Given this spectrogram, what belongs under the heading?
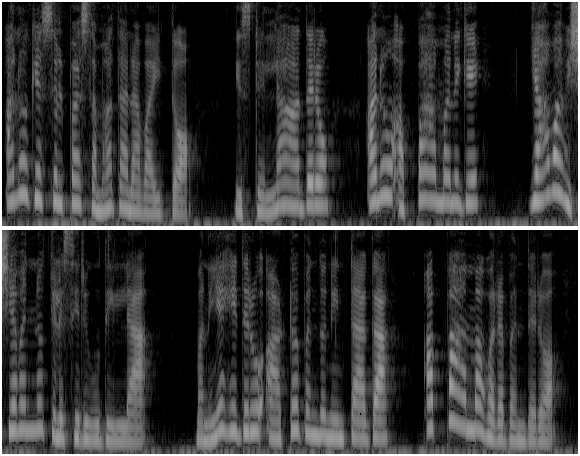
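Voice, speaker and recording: A woman's voice: high-pitched, sing-song, a little slow. A woman narrating a family love story, speaking directly to her listeners. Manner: warm, addresses listeners directly.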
